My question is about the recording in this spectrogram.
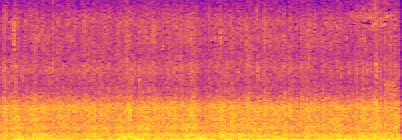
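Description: Steady hiss of rain, even throughout with no thunderclap or other sudden sound.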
